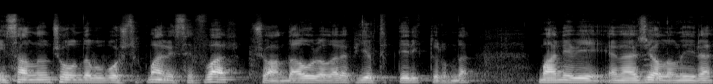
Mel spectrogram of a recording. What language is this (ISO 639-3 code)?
tur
